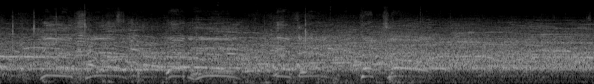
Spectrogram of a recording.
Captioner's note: crowd cheering drowns out commentators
